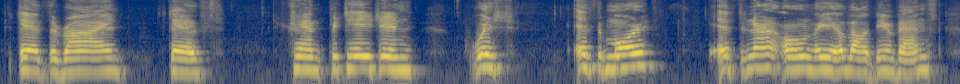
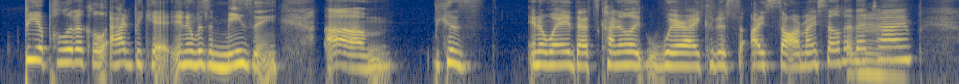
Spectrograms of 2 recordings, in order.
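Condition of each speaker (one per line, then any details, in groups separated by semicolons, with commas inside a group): Cerebral palsy; all four limbs affected; speech affected to an extent
No condition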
